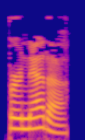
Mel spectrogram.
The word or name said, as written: bernetta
